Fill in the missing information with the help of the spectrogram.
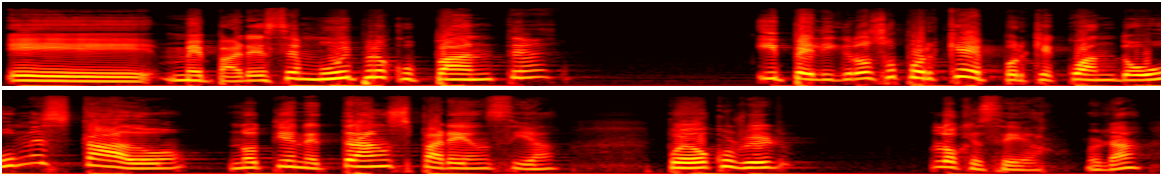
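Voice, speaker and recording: A woman's voice: a little high, animated, slow, clear, resonant tone. A woman with a Costa Rican accent hosting a radio talk show, speaking hesitantly with many fillers. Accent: Costa Rican Spanish.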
